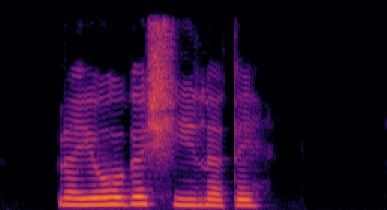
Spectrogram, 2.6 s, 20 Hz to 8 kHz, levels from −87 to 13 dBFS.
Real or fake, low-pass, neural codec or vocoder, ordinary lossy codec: fake; 7.2 kHz; autoencoder, 22.05 kHz, a latent of 192 numbers a frame, VITS, trained on one speaker; none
